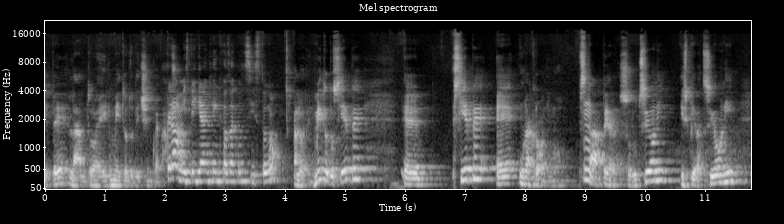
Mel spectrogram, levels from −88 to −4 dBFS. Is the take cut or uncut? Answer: uncut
